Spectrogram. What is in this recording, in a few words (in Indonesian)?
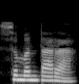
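"sementara", Indonesian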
